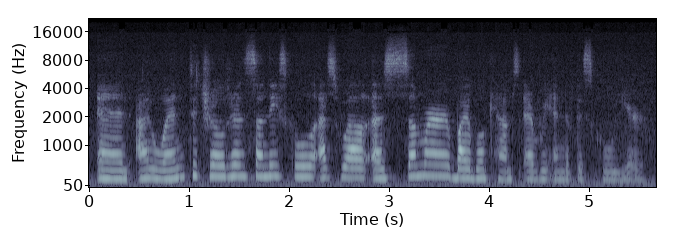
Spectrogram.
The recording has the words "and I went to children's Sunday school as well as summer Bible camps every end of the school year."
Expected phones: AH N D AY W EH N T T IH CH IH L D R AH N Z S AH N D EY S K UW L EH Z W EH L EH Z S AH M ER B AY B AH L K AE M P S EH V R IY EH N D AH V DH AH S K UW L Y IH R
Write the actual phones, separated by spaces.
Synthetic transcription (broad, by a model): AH N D AY W EH N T T IH CH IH L D R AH N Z S AH N D EY S K UW L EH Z W EH L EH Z S AH M ER B AY B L K AE M P S EH V R IY EH N D AH V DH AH S K UW L Y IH R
